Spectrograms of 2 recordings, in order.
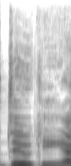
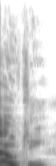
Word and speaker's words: Doki: Because everybody thought it was Dookie. I used to think it was Dookie. – And the crowd was chanting, Holy Dookie. – Holy Dookie. Yeah. Well, it's Doki. Because it rhymes with Choki.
